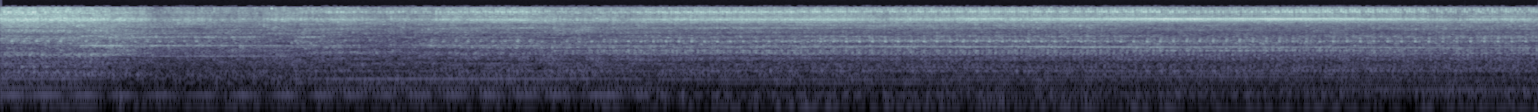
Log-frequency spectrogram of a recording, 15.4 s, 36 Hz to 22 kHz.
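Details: BMW E39 with M54 petrol engine at cold start, outside temperature +3°C, idling with a light quick metallic knocking or rattling; cause unknown.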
